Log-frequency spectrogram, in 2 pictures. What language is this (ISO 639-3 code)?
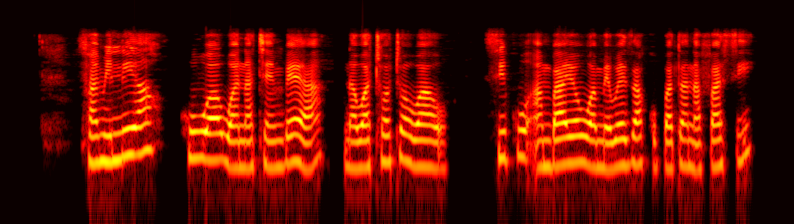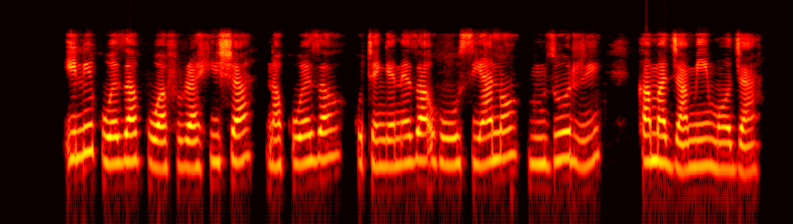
swa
